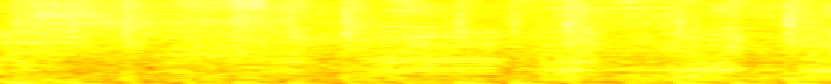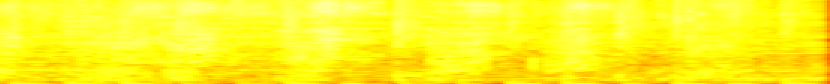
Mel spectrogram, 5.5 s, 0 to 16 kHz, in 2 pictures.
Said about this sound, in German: Das, was hier tönt, als würden die Kettensägen einen ganzen Wald umtun, sind hunderte von Töffli, die gerade von ihrer Tour durch das Glarnerland zurückkommen. Etwa 46 km sind sie gefahren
